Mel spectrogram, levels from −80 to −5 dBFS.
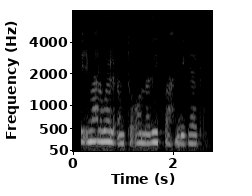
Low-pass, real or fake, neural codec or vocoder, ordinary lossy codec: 7.2 kHz; real; none; none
